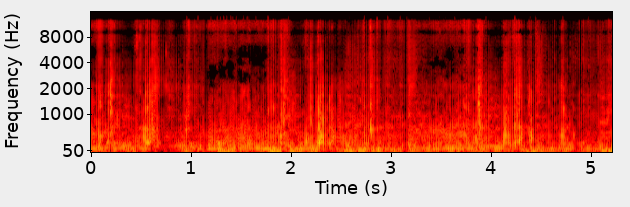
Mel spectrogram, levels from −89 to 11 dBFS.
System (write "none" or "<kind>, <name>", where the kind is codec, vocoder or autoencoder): vocoder, BigVGAN v2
